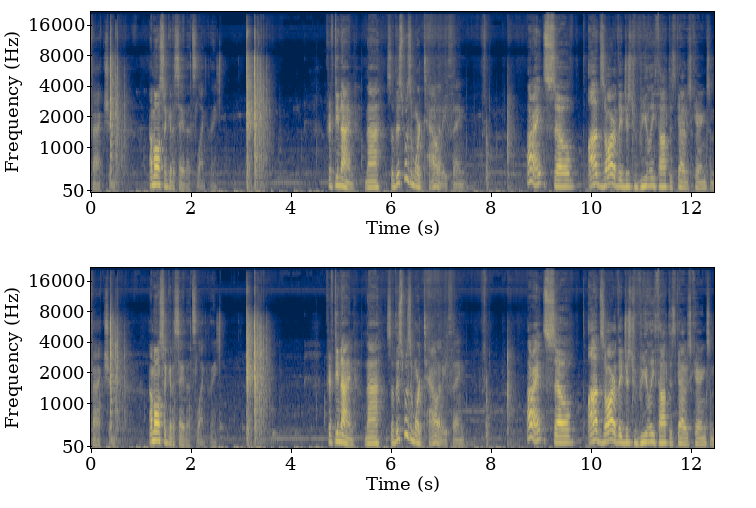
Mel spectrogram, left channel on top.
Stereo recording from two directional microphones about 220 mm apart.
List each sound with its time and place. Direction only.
0.0 s speech: 40° right (ahead or behind)
4.7 s speech: 40° right (ahead or behind)
7.9 s a sound: 25° right (ahead or behind)
8.7 s speech: 40° right (ahead or behind)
